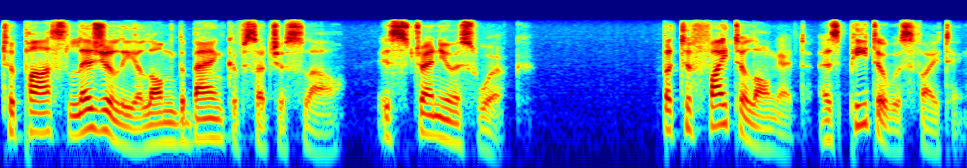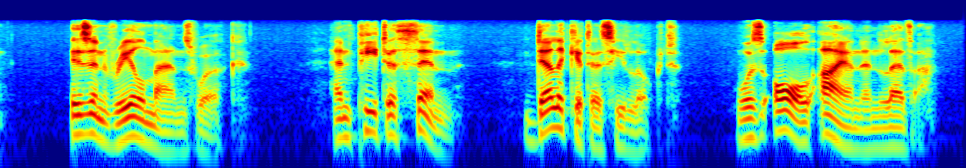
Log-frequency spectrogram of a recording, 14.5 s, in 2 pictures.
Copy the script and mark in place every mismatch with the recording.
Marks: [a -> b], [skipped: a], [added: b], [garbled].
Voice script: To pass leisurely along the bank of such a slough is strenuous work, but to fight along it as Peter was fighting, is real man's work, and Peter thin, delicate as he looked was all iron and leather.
To pass leisurely along the bank of such a slough is strenuous work, but to fight along it as Peter was fighting, [is -> isn't] real man's work, and Peter thin, delicate as he looked was all iron and leather.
